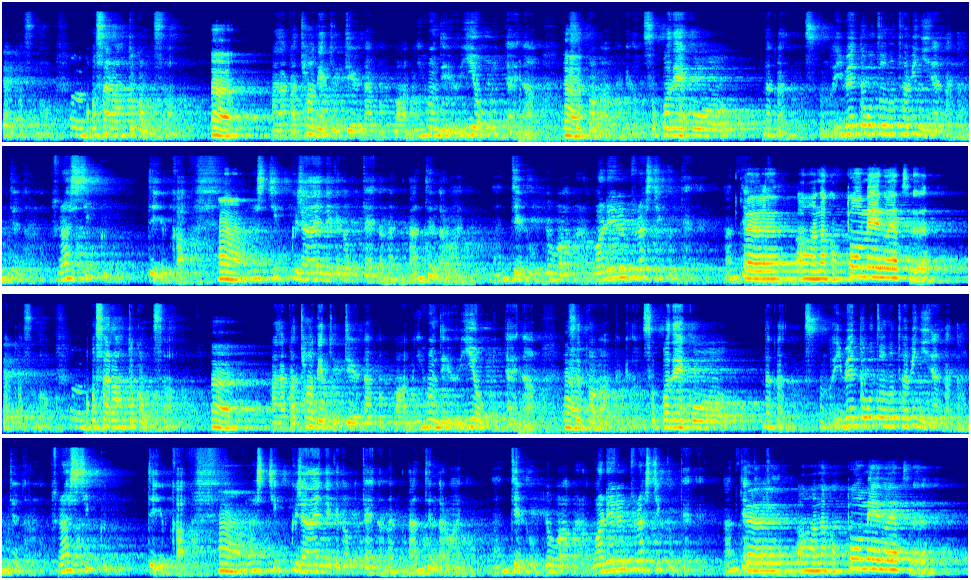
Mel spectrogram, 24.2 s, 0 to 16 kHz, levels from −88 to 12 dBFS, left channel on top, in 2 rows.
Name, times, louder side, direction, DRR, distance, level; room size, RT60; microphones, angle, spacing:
voice 1, 0.0-0.8 1.1-2.2 3.3-6.9 7.2-9.1 9.5-13.4 13.9-14.8 15.1-20.8 21.1-21.8, right 1 dB, 35° right, 1 dB, 2.9 m, -26 dB
voice 2, 2.6-3.0 7.0-7.3 8.4-8.5 14.8-15.2 21.3-23.7, left 3 dB, 70° left, 7 dB, 1.4 m, -18 dB
28.5 x 15.5 x 9.8 m, 2.9 s
head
